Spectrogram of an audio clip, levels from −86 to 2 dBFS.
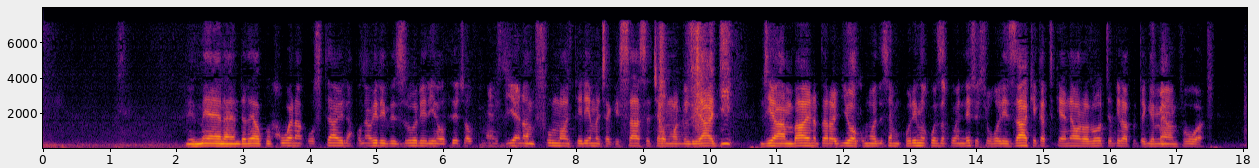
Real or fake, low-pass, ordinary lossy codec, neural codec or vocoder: fake; 7.2 kHz; MP3, 48 kbps; codec, 16 kHz, 1.1 kbps, Voila-Tokenizer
